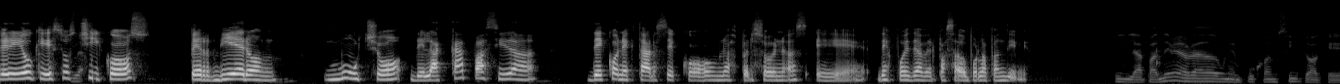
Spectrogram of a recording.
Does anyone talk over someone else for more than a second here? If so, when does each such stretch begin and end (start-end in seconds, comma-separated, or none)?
none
